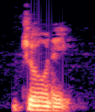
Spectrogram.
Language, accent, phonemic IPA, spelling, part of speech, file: English, Southern England, /ˈdʒɔːdi/, Geordie, proper noun / noun / adjective, LL-Q1860 (eng)-Geordie.wav
- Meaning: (proper noun) 1. A diminutive of the male given name George 2. A diminutive of the female given names Georgia, Georgiana, Georgette, and Georgina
